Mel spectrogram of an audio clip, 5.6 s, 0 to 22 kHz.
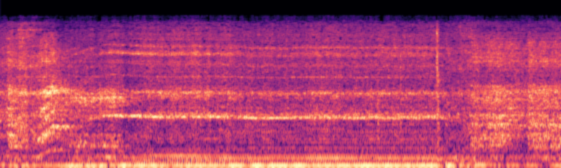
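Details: Jeep with NAG1 (722.6) automatic transmission, heard from inside the car: a steady droning whine with a rattle underneath in reverse at standstill, also in drive; the cause was a stripped pump stator where it fits into the torque converter.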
